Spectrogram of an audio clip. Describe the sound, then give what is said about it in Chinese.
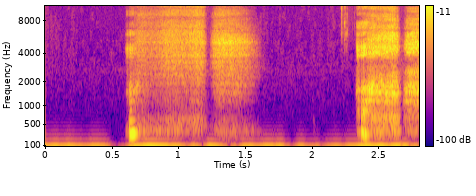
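Close breathing from someone just behind another person: a few soft, airy breaths and sigh-like exhales with short quiet gaps between them, and no talk. “就是教练您在背后的呼吸吹得我头发 撩到脖子了，稍微有点痒。”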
